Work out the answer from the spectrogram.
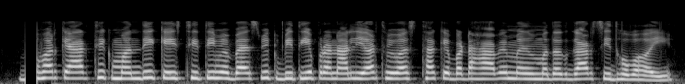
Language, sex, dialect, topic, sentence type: Magahi, female, Central/Standard, banking, statement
